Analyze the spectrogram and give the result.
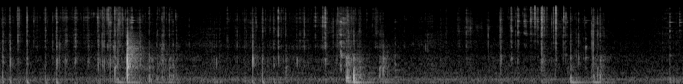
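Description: A metal utility knife scrapes and shaves brittle teal flakes off a hand-held, dry, varnished Godrej No. 1 bar soap, orange on the outside with a teal interior. The scraping comes as dry, crackly, bright bursts with short ticks and crinkles, peaking in a few sharper strokes over a faint steady low hum.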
